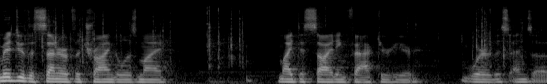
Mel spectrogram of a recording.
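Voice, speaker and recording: Against noticeable background noise, a man with an American accent and medium pitch talks with fairly even intonation and long, frequent pauses. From United States. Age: 20s. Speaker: game developer. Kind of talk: live coding stream. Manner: halting.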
